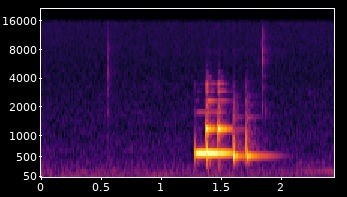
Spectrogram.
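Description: Short two-note electronic chime from a Samsung Galaxy Z Fold 7 as Google voice typing opens and starts listening, the second note a little lower; it sounds about a second and a quarter in, after near silence.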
